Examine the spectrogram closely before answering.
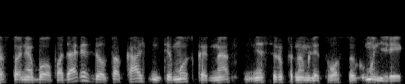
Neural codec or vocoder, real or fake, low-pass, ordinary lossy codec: none; real; 3.6 kHz; Opus, 24 kbps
